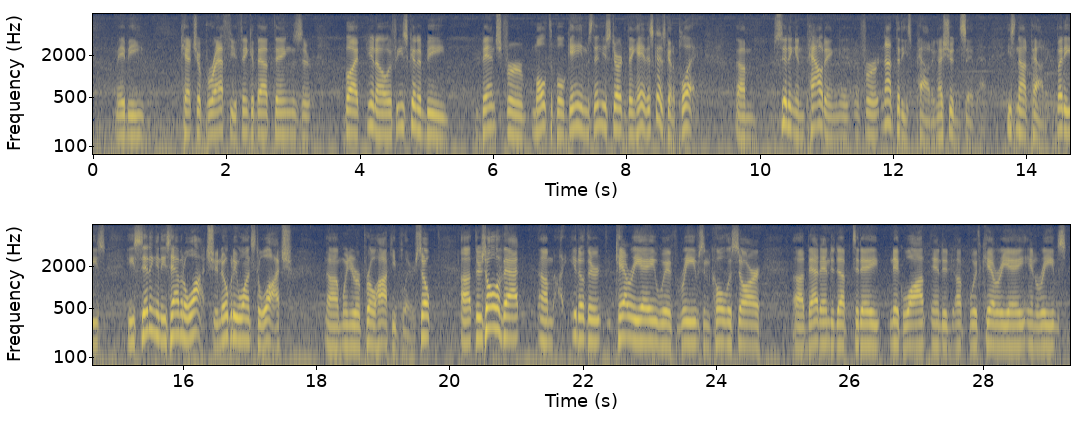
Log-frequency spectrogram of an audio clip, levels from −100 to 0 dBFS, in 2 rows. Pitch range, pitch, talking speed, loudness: 135-170 Hz, 150 Hz, 200 wpm, -21 LUFS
